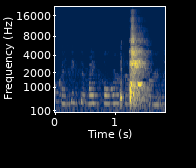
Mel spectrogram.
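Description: A single sharp sneeze bursts out loudly near the end, cutting across someone speaking at a Rotary meeting talk about a food pantry.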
